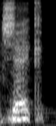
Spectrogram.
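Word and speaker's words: Czech: i gotta play in check c z e c k i think that's how you pronounce it but i appreciate check that's how you say it i appreciate y'all so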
